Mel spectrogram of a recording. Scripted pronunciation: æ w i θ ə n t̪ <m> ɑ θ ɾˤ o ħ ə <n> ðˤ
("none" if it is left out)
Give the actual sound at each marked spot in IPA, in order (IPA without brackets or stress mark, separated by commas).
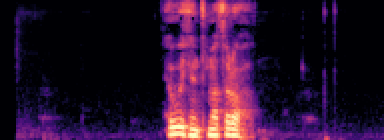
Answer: m, none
